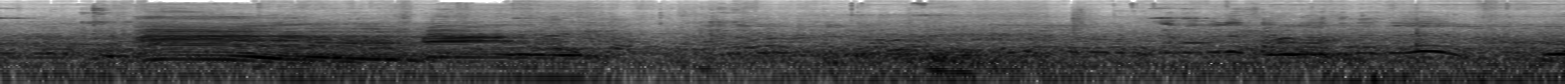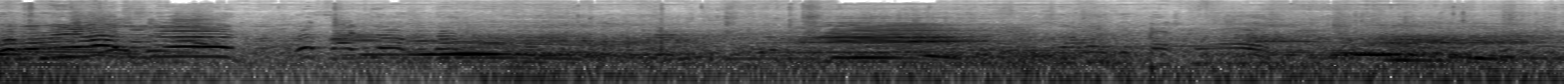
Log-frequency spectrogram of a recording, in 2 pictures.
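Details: Sahiwal bull calves, a pair offered for sale in Bangladesh; several drawn-out, steady low moos rise over a busy crowd of chattering voices.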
